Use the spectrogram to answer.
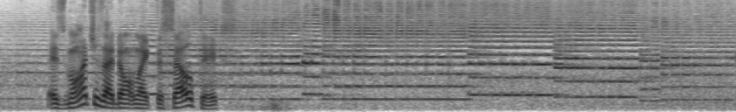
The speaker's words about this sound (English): that is an actual semi with its truck horn blaring that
